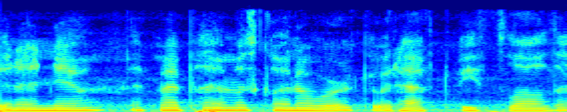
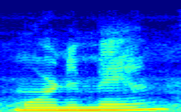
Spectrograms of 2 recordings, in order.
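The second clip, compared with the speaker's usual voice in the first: friendly Texas drawl on a greeting; lightly voiced Texan kid, easygoing; Texas accent. Beach kid greets the narrator in a Texas accent. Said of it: "he said in a Texas accent".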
